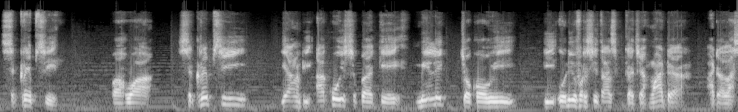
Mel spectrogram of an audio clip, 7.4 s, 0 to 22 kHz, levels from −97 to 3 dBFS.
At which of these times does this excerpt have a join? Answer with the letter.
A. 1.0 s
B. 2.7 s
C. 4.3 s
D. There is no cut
A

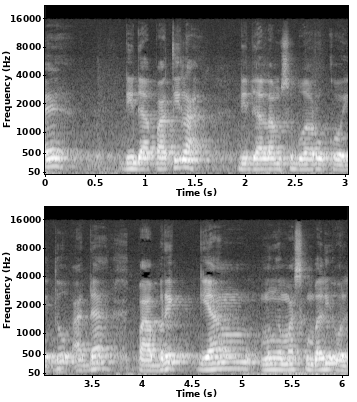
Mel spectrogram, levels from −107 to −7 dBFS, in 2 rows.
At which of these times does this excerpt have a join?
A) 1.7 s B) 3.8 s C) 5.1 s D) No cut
B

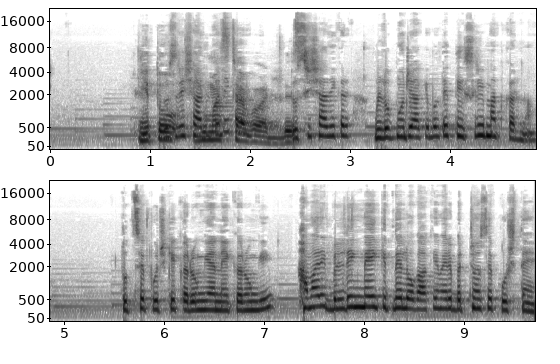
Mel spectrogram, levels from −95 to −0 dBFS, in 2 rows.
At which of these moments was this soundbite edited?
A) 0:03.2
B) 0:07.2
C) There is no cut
B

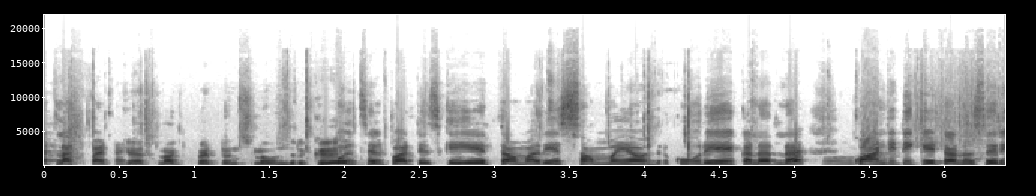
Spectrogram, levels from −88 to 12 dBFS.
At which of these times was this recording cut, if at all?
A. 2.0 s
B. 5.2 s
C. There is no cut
A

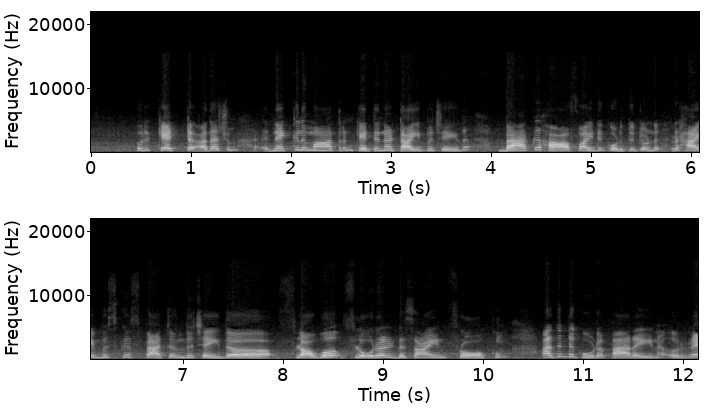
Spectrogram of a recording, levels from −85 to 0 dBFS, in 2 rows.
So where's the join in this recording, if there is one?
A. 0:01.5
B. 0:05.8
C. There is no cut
B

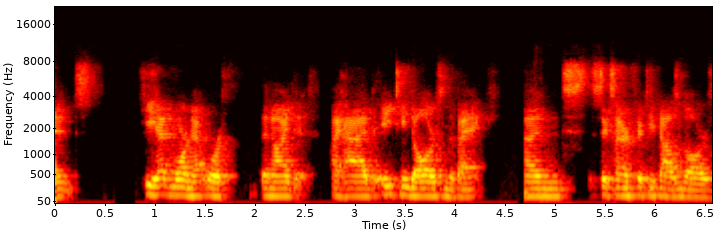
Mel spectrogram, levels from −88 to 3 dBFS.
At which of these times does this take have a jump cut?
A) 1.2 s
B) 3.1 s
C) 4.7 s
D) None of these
C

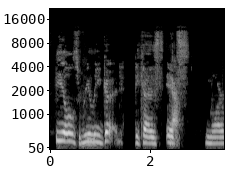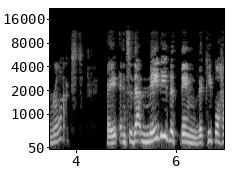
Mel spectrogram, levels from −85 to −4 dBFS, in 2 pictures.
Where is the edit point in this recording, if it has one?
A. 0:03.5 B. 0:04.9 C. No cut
B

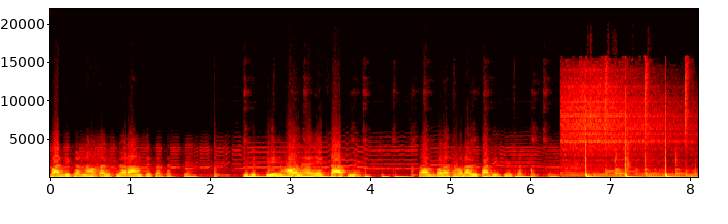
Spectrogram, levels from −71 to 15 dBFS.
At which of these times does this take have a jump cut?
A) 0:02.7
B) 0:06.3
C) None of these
B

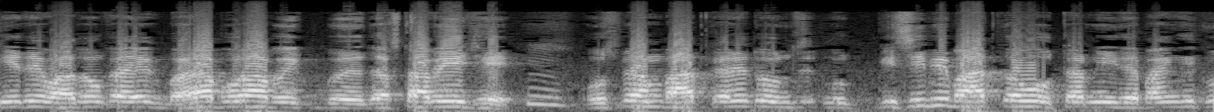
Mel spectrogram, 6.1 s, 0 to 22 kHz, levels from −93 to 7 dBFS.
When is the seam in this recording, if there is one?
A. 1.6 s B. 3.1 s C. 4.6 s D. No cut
D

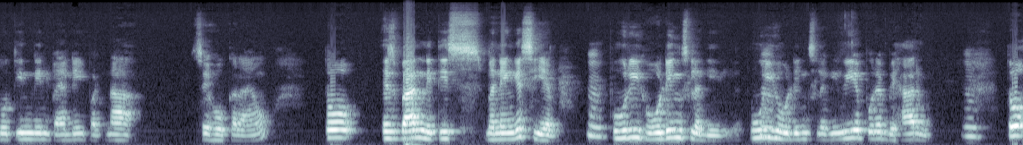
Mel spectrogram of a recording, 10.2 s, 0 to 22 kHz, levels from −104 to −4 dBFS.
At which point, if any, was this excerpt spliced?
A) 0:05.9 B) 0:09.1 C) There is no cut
C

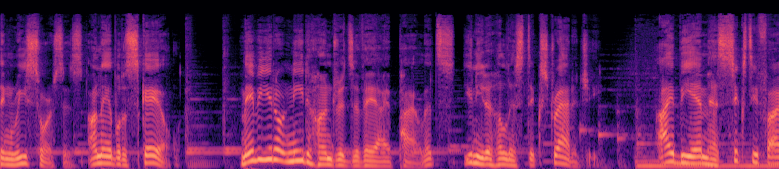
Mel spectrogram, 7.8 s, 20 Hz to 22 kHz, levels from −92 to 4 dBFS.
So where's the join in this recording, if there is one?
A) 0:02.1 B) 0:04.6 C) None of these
C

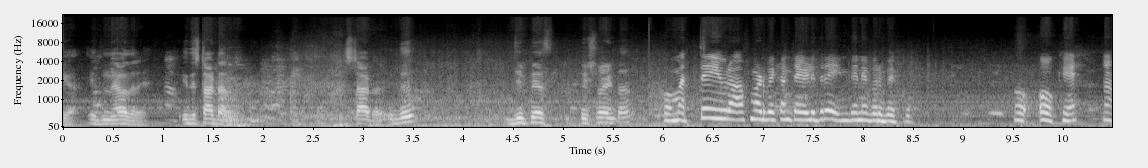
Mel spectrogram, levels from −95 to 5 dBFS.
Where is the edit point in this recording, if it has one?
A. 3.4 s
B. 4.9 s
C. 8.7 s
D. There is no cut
D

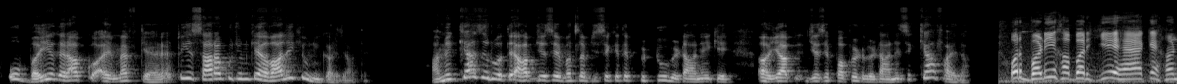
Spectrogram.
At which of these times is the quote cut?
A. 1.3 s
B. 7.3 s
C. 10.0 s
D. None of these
C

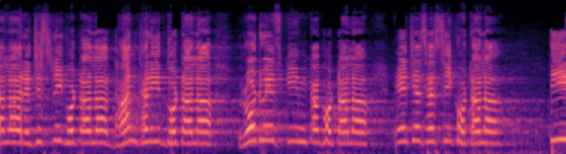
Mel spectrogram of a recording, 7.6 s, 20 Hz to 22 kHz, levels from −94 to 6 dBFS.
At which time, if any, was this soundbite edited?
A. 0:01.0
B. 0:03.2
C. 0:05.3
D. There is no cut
D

